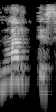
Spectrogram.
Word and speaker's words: martes: La palabra martes tiene 2 sílabas. ¿Y dónde se carga la voz? El mar. Martes. ¿Qué día soy? Martes. Claro, uno no anda por la vida, como les decía yo, diciendo, ¿qué día soy? Martes. No, uno dice, ¿qué día soy? Martes. Pero se carga la voz en mar. Y como se carga la voz en mar, sería la penúltima sílaba.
